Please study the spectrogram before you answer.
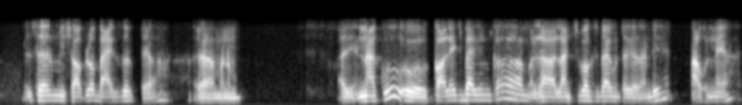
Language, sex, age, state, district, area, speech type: Telugu, male, 30-45, Telangana, Ranga Reddy, urban, conversation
